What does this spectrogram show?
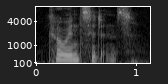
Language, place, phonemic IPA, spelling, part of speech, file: English, California, /koʊˈɪnsɪdəns/, coincidence, noun, En-us-coincidence.ogg
- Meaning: 1. The property of being coincident, occurring at the same time or place 2. The appearance of a meaningful connection between events when there is none 3. A coincidence point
